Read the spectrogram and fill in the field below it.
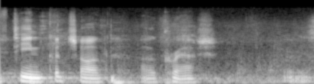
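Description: A woman speaks into a microphone to a room.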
